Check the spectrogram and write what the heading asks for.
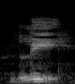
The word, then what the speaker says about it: Lys: It is a Lys, spelt Lys or Lys, but pronounced Lee.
